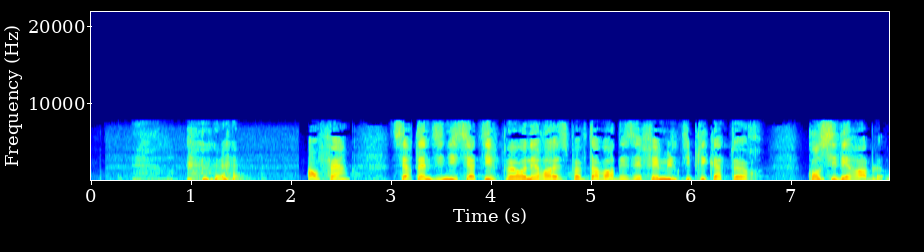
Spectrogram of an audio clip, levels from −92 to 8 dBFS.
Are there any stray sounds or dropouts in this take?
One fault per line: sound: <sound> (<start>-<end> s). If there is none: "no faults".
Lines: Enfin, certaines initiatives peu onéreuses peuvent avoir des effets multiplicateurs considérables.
sound: laugh (0.3-1.8 s)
